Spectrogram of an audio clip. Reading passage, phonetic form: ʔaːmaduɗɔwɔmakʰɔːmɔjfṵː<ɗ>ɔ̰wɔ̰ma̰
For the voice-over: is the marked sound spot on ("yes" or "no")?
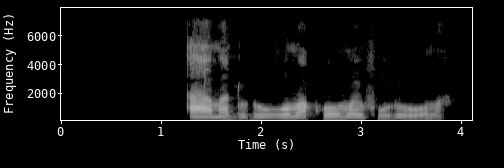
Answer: yes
